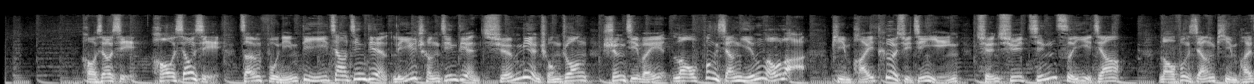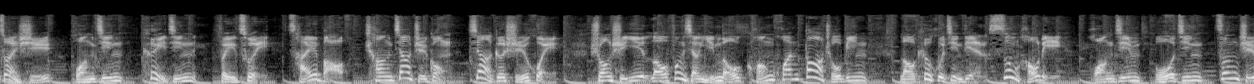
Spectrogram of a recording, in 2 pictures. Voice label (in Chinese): 男声; 老凤祥银楼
